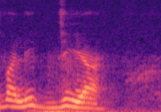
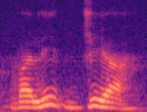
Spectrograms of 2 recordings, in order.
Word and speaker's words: valigia: som de x piscina o g ele soa como um um DG né John joh de da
